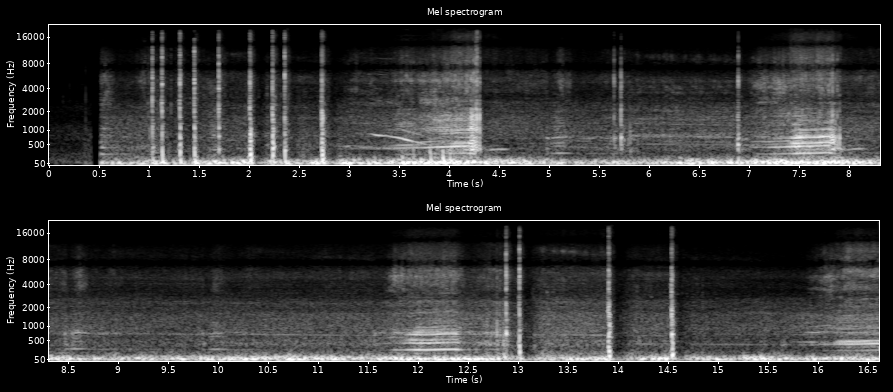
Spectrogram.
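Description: Liberty Walk Nissan GTR revving hard with sharp exhaust pops and crackles, loud and close from inside the car, in repeated bursts over a steady engine drone.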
